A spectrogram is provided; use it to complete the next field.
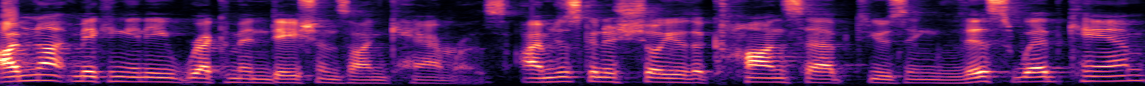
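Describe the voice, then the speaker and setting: A man with an unremarkable speaking voice talks at a moderate pace, fairly high in pitch, with lively intonation. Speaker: church technology specialist. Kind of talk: tutorial. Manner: casual, filler-heavy.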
